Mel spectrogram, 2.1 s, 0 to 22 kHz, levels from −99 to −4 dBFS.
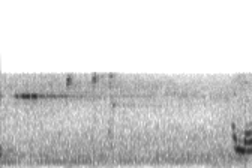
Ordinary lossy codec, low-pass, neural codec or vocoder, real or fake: none; 3.6 kHz; none; real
